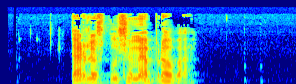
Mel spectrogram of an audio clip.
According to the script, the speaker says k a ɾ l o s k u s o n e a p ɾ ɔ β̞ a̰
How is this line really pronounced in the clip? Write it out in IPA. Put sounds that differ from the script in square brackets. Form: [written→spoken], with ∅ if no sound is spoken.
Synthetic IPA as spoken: k a ɾ l o s [k→p] u [s→ʃ] o [n→m] e a p ɾ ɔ β̞ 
